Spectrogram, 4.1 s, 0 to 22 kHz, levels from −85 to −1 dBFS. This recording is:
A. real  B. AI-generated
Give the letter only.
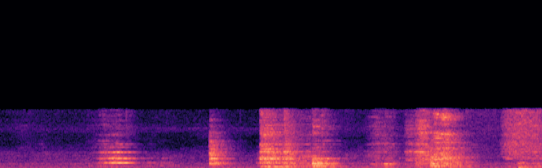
A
